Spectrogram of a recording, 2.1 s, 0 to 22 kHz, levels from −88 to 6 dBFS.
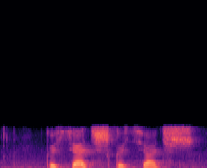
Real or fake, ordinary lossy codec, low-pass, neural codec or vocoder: real; none; 5.4 kHz; none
